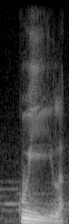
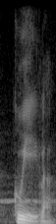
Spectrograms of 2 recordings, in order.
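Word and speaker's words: قيل: Kila dibacanya quila ya. Kila dibacanya dengan quila.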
